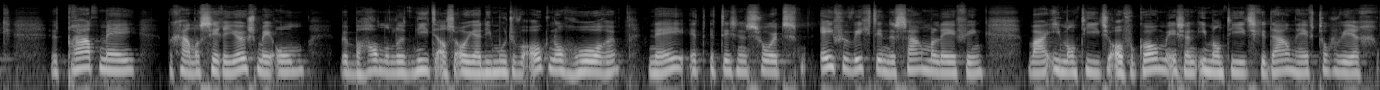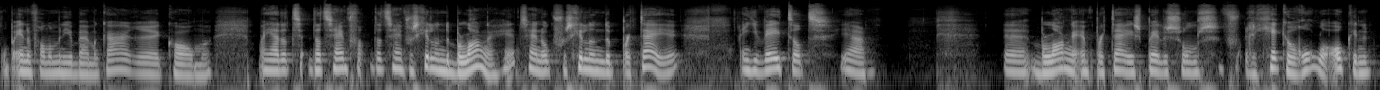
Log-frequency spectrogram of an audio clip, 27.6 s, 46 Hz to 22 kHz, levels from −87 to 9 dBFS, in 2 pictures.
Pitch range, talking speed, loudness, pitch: 160-185 Hz, 185 wpm, -26 LUFS, 170 Hz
